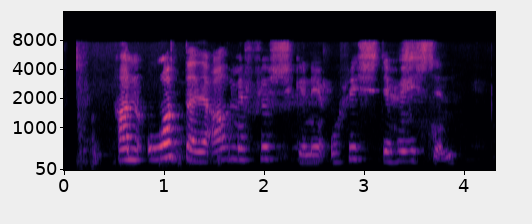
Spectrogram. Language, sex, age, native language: Icelandic, female, 12, Icelandic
